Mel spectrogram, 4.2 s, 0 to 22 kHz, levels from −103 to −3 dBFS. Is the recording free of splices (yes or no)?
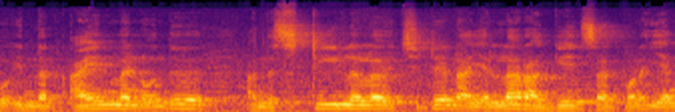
yes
